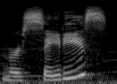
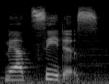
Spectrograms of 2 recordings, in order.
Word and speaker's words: Mercedes: in Germany um so most Americans call this Mercedes in German we pronounce it Mercedes so Mercedes versus Mees Mees no no no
